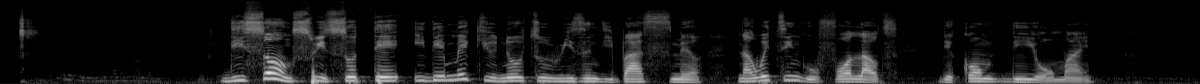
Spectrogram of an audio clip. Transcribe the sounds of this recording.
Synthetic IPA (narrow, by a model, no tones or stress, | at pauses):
disɔ̃ŋswitsoteidemekʰjunotuɹizɔ̃ndibasmɛl | nawetĩnɡofɔlaʊt | dekɔ̃mdejɔmãɪ̃nd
